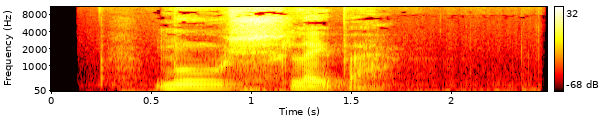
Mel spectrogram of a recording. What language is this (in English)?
Western Frisian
